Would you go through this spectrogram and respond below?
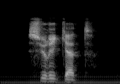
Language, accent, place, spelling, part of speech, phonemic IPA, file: French, France, Lyon, suricate, noun, /sy.ʁi.kat/, LL-Q150 (fra)-suricate.wav
- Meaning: meerkat (mammal)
